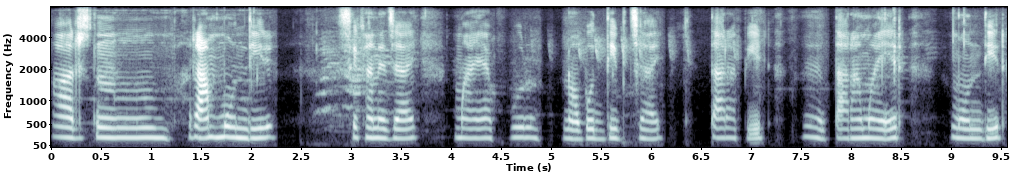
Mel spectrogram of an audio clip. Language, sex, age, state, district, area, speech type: Bengali, female, 18-30, West Bengal, Jalpaiguri, rural, spontaneous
